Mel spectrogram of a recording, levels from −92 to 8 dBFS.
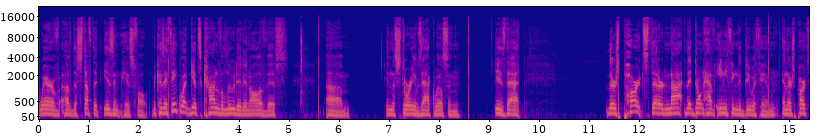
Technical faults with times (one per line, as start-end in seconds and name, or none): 2.57 file header played as audio
5.57 file header played as audio
8.57 file header played as audio
11.57 file header played as audio
14.57 file header played as audio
